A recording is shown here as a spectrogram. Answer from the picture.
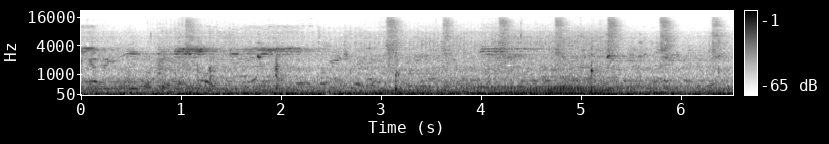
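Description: Outdoor ambience: a steady low rumble with faint voices, a few short high chirps, and a run of short sharp ticks in the second half.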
